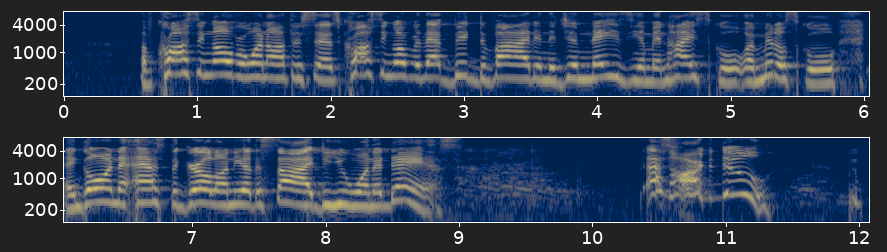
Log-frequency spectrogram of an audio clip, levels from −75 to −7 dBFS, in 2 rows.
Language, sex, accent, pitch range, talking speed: English, female, American, 200-305 Hz, 200 wpm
